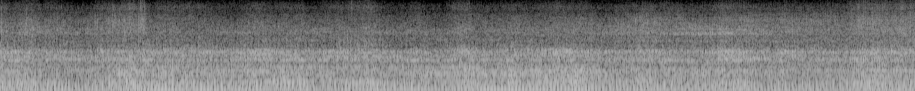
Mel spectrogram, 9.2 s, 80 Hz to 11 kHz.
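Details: Craftsman brush mower, early-to-mid 2000s, back from 3 years unused via carburetor rebuild, air filter, spark plug, oil and new strings: steady, even single-cylinder drone holding pace in heavy grass, no misses or surging; healthy under load.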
